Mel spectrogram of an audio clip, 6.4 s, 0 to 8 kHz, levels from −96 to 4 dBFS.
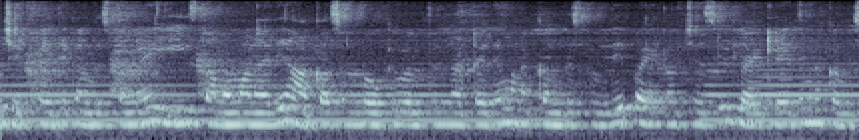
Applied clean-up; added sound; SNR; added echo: none; Wind instrument, woodwind instrument; 10 dB; reverberation time 0.7 s.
